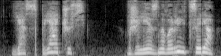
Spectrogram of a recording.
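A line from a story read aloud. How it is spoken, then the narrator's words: Whispered. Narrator (Russian): прошептала она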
